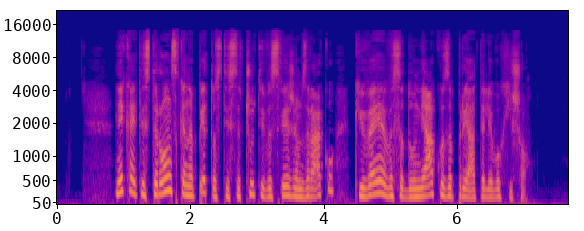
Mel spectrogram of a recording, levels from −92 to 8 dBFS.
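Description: From start to finish the speech has a grainy, hissy treble, roughened tones and softened attacks, with nothing above 14.2 kHz. This is likely Vorbis compression at a low rate, fitting roughly 37 kbps. Fine treble detail turns into noise of similar energy rather than the metallic swirling of MP3.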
